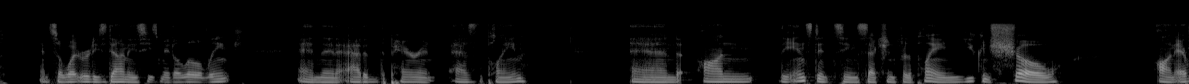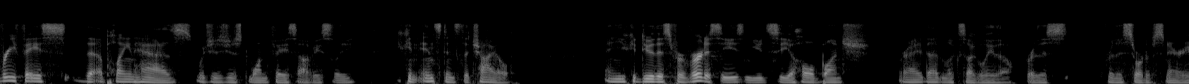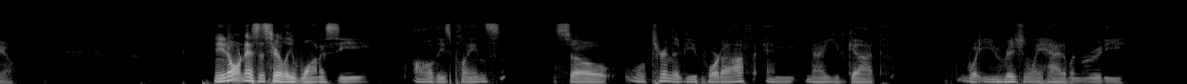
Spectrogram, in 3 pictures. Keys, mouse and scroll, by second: 18.4 click, 24.1 click, 30.5 click.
